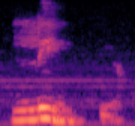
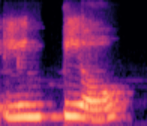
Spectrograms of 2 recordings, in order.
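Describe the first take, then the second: First: The stress is on the first syllable. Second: The stress is on the last syllable. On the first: It means clean. "So the accent is in the first syllable" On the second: It means he or she cleaned. "if you put the accent in the end, it sounds like the verb limpiar in past"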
